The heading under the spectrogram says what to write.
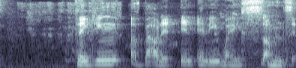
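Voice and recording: A man in a put-on character voice, croaky, raspy and hoarse, speaks very slowly at a fairly high pitch with monotone, flat intonation.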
